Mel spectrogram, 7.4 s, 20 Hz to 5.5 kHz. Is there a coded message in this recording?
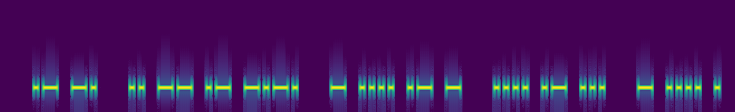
Yes: Morse code from 0.3 to 7.2 s, heard as a keyed tone, about 25 wpm, 600 Hz. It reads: AN IMAC THAT HAS THE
